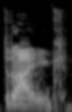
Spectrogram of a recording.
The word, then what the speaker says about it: Draig: Draig. But it's spelled D-R. – Draig. – Yeah, you got to roll the D.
